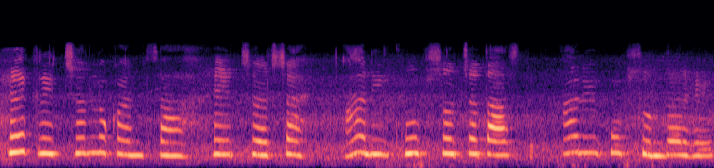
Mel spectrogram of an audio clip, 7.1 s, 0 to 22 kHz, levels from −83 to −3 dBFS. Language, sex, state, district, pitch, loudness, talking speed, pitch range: Marathi, female, Maharashtra, Chandrapur, 340 Hz, -20 LUFS, 115 wpm, 315-360 Hz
